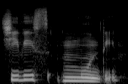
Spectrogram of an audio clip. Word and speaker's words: Civis Mundi: So first, we have the Civis Mundi pathway. I use the ecclesiastical pronunciation of Civis Mundi, by the way, just in case you're wondering why it's pronounced that way. But it is Civis Mundi.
